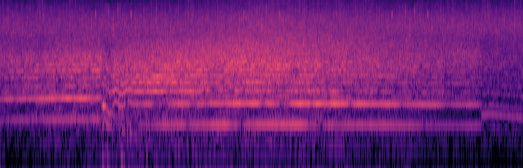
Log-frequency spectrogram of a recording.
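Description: A racing car's engine briefly dips in pitch as it shifts gear.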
